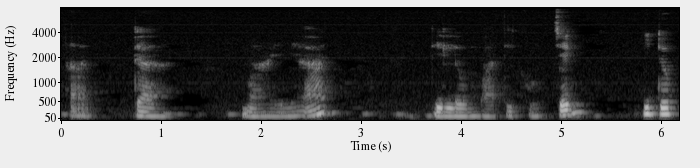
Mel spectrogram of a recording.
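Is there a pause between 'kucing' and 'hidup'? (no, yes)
yes. There is a pause before the word hidup. The corpse comes back to life after the cat jumps over it. "Hal yang pertama kan asumsi kita mayat terus dilompati kucing hidup kembali"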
